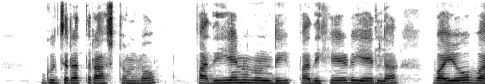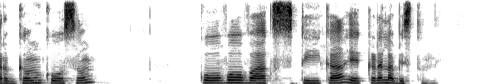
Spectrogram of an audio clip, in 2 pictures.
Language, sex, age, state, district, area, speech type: Telugu, female, 18-30, Telangana, Yadadri Bhuvanagiri, rural, read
